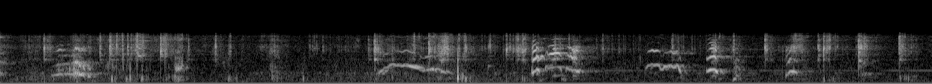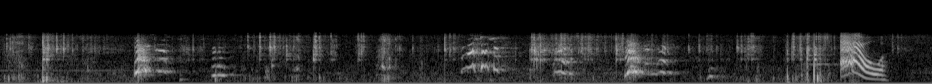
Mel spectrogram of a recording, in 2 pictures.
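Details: Gage, a pet dog, playing indoors with his favourite toy, a Jolly Ball: high, bending whines and yelps rise and fall in short bursts, with a long steady whine midway, over clattering toy sounds and a person talking.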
